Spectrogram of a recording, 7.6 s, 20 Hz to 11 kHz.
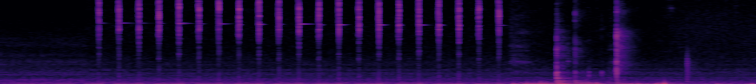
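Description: Citizen 8110A automatic chronograph movement ticking evenly, about five ticks a second, as it runs after reassembly. Near the end the ticking gives way to louder handling noise and a few knocks as the movement is clamped into a timegrapher's microphone stand.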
